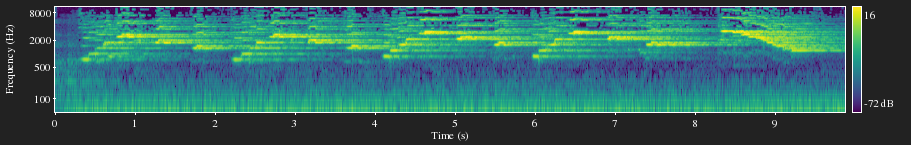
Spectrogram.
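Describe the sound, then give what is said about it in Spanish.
A piccolo plays quick, bright trills in bursts of rapidly alternating high notes, climbing in repeated cascading runs. The playing is steady and fairly loud with no voices. “Yo soy Pícolo, el Benjamín de la familia, dijo el pequeñísimo instrumento.”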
